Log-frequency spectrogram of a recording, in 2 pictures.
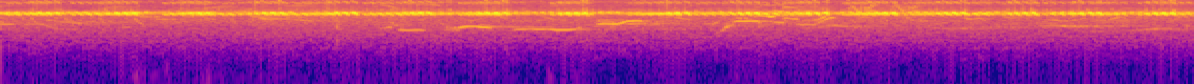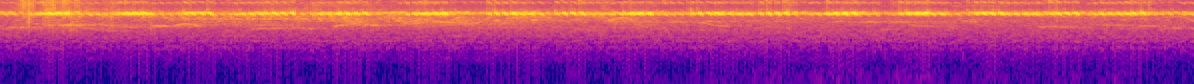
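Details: Field cricket at its burrow, chirping without pause: a steady, piercing high tone pulsed into rapid trills that repeat several times a second for the whole stretch, with faint thin squeaks and scratchy rustles underneath.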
